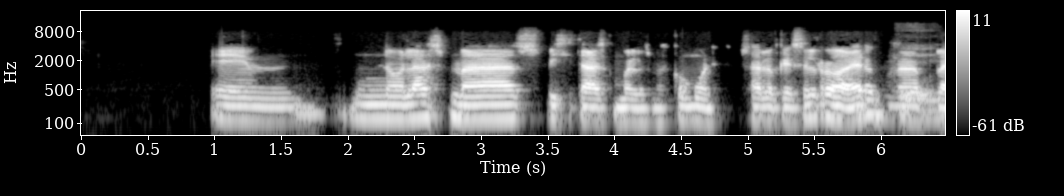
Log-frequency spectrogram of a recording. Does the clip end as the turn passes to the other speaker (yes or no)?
no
